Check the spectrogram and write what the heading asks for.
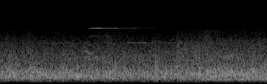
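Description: A train rumbles past on the rails with a steady, dense roar, a thin metallic wheel squeal rising briefly in the middle; no voices are heard.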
